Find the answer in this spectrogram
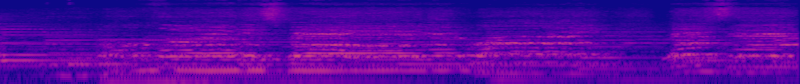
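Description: A mixed church choir singing a hymn in sustained phrases, swelling about a second in and easing off briefly near the end before the next phrase.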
